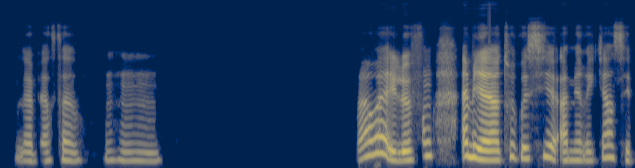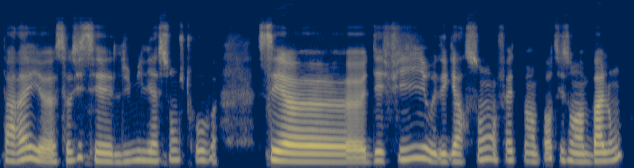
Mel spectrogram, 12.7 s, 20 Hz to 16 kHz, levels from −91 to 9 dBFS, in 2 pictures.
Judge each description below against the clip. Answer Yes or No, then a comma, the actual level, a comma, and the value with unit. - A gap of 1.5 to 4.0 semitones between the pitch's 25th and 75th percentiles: Yes, average, 2.9 semitones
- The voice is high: Yes, high, 195 Hz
